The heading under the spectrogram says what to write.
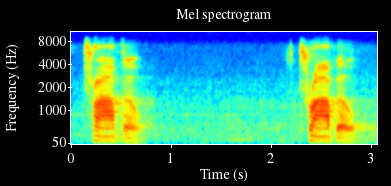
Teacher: el acento aparece en la primera sílaba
